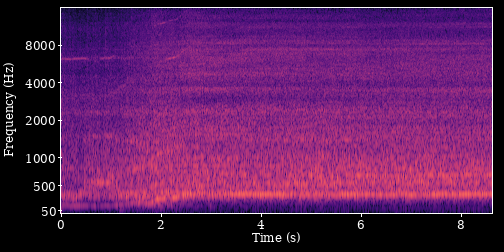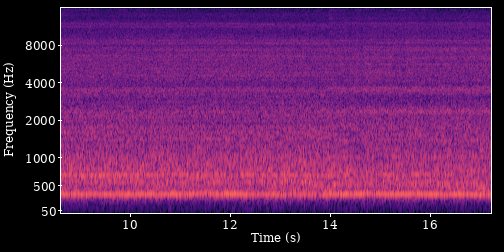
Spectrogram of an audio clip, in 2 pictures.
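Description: High-powered countertop blender running, its motor speeding up over the first two seconds or so and then holding a steady high whine as it blends blueberries and soaked cashews into a thick cream.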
